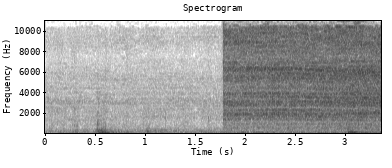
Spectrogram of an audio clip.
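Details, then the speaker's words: Mazda overheating under the hood: faint thumps then a sudden loud steady hiss, like pressurised coolant or steam escaping; owner unsure whether the main coolant hose is leaking; transmission also said to be failed. "All right, guys. Well, this is the end of the car, and this is what it's like when it's overheating, by the way. It's all making that noise."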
